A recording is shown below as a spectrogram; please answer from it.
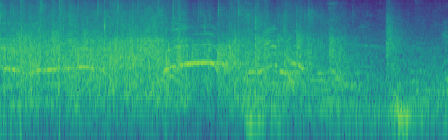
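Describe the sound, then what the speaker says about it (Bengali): A stage audience claps loudly for a couple during a Christmas event, dense sustained applause with crowd noise and a voice over it, fading slightly toward the end. "তাদের জন্য জোরে আরেকবার করতালি দিই আমরা"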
